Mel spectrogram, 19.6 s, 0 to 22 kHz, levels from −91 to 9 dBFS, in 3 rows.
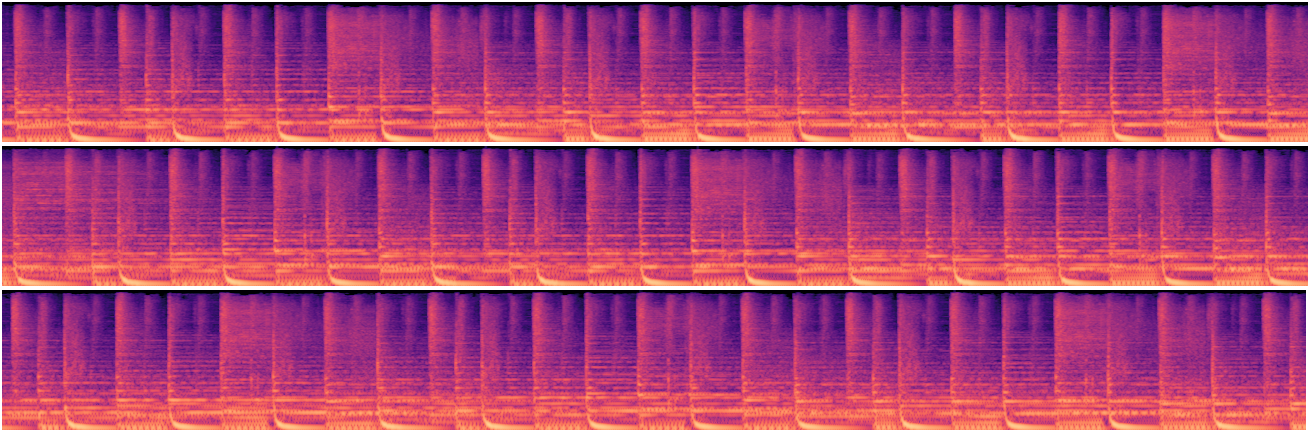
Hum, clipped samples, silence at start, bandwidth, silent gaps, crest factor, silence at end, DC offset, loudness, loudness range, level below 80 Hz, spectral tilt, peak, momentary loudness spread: none; under 0.1%; 0 s; over 20 kHz; none; 10 dB; 0 s; under 0.1%; -12 LUFS; 1 LU; -14 dBFS; -5 dB/octave; 0 dBFS; 2 LU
